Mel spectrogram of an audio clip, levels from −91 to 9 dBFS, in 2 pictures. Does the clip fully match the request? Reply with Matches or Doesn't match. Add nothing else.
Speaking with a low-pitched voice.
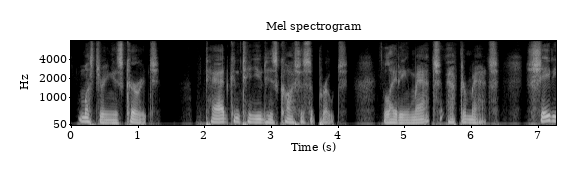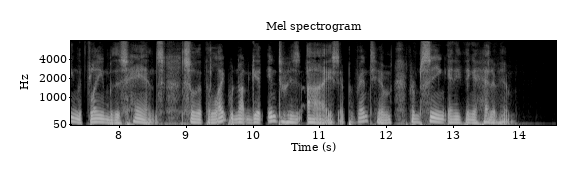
Matches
